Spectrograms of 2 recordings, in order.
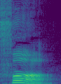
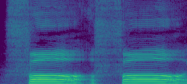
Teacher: Bacanya jangan sodiqin ya, sa, tebal. Karena lidahnya terangkat, pergerakan udara dari dalam agak terhambat karena dia lidahnya terangkat ya, isti'la.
